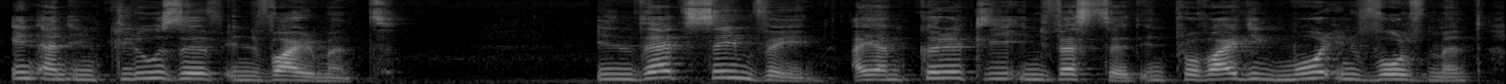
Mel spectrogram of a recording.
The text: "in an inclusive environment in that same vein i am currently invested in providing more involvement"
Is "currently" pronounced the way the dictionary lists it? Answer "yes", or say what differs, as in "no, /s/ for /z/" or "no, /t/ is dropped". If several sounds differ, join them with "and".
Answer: yes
